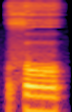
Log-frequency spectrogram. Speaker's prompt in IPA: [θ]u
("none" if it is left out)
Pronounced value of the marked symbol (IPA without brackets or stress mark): θ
